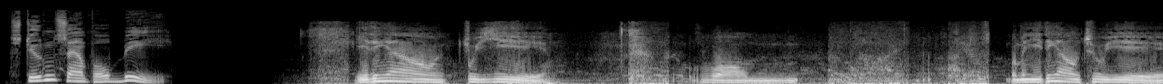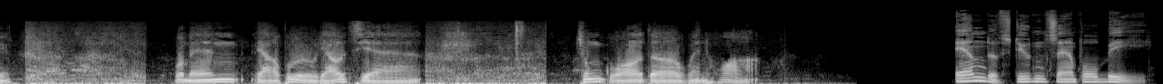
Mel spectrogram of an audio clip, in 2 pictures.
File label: chinese conversation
